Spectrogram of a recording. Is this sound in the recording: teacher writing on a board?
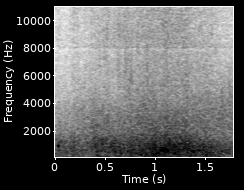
no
